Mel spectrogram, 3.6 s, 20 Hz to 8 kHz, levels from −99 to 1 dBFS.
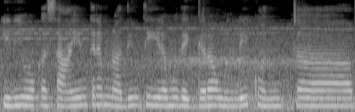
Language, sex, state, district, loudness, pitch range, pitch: Telugu, female, Andhra Pradesh, Krishna, -26 LUFS, 200-215 Hz, 210 Hz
